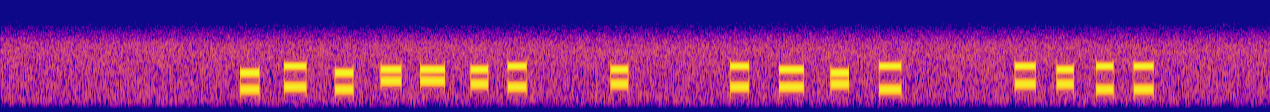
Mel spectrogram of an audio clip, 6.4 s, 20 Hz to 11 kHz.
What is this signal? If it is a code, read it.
DTMF, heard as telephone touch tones, dialled by hand, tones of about 100 ms. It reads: 1610086 8 6573 9833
